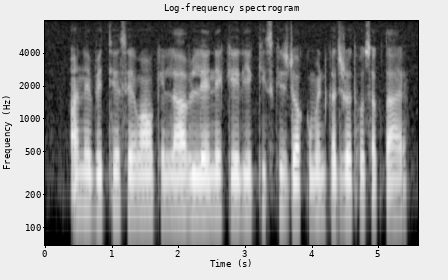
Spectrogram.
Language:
Magahi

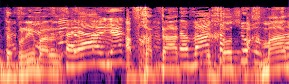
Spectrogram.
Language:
Hebrew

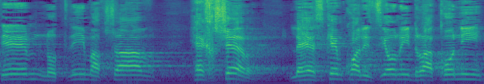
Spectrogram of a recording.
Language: Hebrew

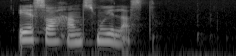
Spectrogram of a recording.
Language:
Faroese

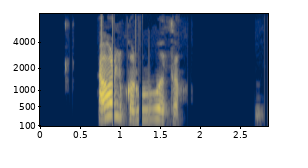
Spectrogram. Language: Luo (Kenya and Tanzania)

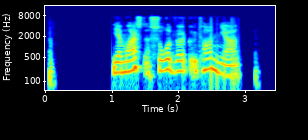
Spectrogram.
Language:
Western Frisian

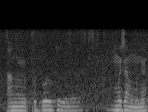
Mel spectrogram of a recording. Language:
Bodo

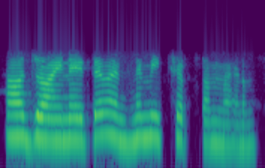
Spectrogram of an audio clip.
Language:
Telugu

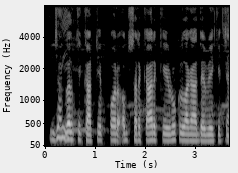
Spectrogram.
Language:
Bhojpuri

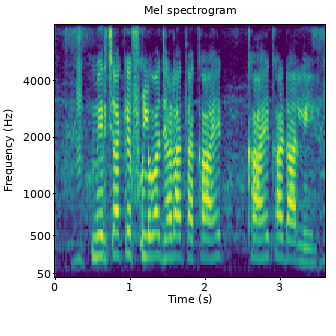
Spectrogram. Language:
Bhojpuri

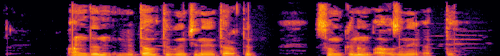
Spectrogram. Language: Uyghur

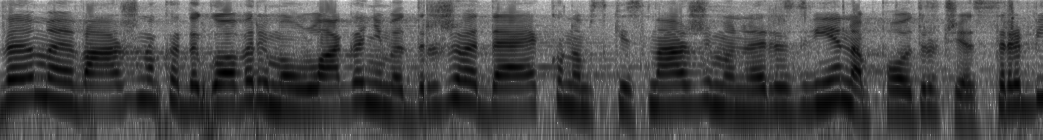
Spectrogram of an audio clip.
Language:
Serbian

